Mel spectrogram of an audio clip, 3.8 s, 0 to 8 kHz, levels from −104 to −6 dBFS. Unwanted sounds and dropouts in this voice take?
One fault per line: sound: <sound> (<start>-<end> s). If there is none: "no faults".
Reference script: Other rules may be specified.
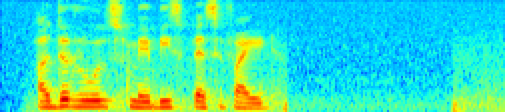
no faults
